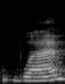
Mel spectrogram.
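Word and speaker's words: wyrm: it so they're called the freckled book worm but it's spelled like Wy RM and I haven't watched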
